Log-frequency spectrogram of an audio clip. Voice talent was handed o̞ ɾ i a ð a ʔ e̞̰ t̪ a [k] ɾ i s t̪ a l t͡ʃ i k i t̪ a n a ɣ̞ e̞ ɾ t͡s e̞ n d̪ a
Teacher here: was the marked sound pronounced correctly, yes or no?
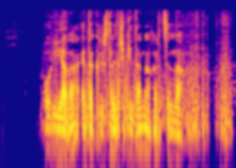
yes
